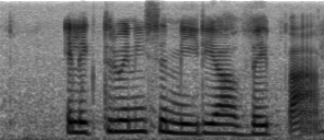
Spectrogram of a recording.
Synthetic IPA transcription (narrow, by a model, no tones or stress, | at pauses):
ʔilɛktruənisəmiːɾiɑvɛpvæ̰r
